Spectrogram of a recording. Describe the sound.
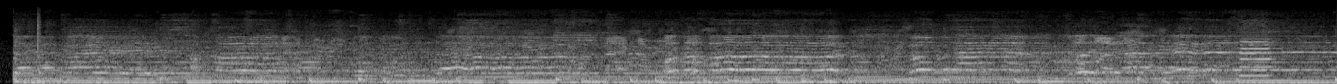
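Street noise in Vietnam is crowded with car horns honking without a break. Many overlapping toots of different pitches sound loudly over the rolling hum of traffic.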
